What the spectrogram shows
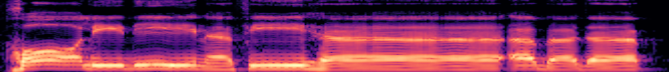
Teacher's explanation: ہا کے اوپر چھوٹی مد ہے، اس کو ہم نے 2 to 3 سیکنڈ جو ہے وہ لمبا کرنا ہے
